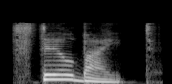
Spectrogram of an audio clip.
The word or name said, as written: stilbite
